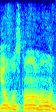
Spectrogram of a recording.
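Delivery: friendly, charming, coaxing sweet-talk, acted out. Retelling going over peacefully to some girls: imitating own sweet-talking tone. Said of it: "In this tone, bro. Talking sw-, sweet talking".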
